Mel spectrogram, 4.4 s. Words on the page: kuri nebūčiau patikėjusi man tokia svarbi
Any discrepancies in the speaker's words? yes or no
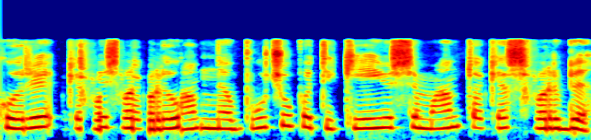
yes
